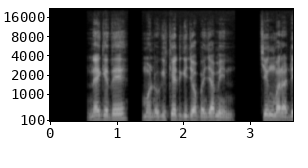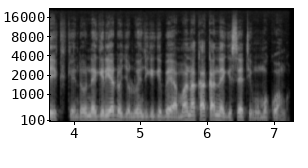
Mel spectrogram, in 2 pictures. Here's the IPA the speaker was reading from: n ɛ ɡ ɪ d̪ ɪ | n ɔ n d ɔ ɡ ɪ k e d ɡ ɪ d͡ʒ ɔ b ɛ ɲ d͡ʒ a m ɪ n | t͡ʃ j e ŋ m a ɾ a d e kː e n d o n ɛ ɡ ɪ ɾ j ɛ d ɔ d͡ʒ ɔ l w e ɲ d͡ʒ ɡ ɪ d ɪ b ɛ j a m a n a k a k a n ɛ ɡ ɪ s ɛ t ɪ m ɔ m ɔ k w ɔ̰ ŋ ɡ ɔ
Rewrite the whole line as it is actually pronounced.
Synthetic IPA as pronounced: n ɛ ɡ ɪ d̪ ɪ | m ɔ n d ɔ ɡ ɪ k e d ɡ ɪ d͡ʒ ɔ b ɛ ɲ d͡ʒ a m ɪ n | t͡ʃ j e ŋ m a ɾ a d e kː e n d o n ɛ ɡ ɪ ɾ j ɛ d ɔ d͡ʒ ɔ l w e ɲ d͡ʒ ɡ ɪ ɡ ɪ b ɛ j a m a n a k a k a n ɛ ɡ ɪ s ɛ t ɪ m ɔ m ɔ k w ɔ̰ ŋ ɡ ɔ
